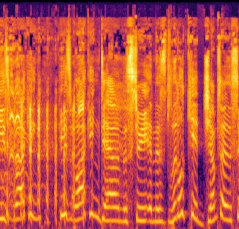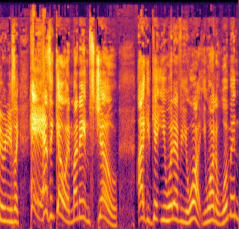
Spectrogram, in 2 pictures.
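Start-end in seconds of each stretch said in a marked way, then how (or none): 5.4-9.6 put-on child speaking in a thirty-year-old man's voice. Retelling a movie scene where a sewer kid offers help: Joe voice. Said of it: "who has the voice of a thirty-year-old man".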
